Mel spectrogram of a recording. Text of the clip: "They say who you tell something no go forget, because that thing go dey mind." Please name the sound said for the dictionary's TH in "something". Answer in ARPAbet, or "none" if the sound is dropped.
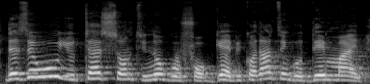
T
